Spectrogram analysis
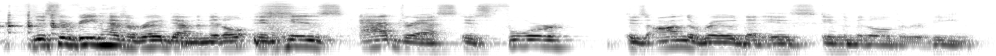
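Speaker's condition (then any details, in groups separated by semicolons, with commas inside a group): No condition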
